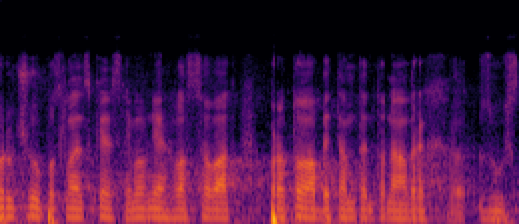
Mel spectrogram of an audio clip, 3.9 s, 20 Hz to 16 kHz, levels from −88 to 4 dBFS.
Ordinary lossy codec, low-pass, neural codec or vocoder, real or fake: Opus, 16 kbps; 7.2 kHz; none; real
